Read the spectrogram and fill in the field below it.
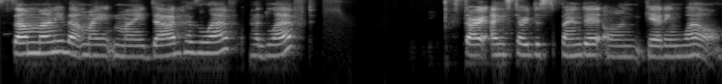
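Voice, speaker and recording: At a fairly slow pace, the talking shows ordinary pitch variation. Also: woman. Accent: Greek. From Greece. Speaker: wellness coach. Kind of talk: interview conversation. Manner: hesitant, many fillers.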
